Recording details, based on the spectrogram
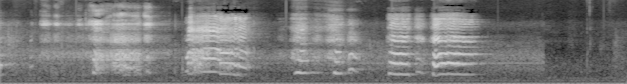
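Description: An infant gives five short, fussy cry bursts with breathy 'heh' or 'ha' onsets over a low steady room hum, a discomfort cry.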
